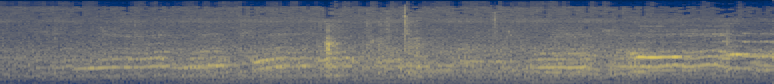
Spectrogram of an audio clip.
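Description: Hens in a free-range poultry farm housing about two thousand birds on soil bedded with straw cluck and call in overlapping, uneven bursts at moderate volume, with no clear lead voice.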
